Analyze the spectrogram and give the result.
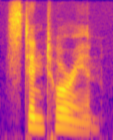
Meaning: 1. Loud, powerful, booming, suitable for giving speeches to large crowds 2. Stern, authoritarian; demanding of respect
- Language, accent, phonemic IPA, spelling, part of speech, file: English, US, /stɛnˈtɔː.ɹi.ən/, stentorian, adjective, En-us-stentorian.ogg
